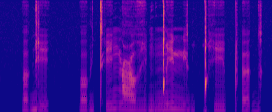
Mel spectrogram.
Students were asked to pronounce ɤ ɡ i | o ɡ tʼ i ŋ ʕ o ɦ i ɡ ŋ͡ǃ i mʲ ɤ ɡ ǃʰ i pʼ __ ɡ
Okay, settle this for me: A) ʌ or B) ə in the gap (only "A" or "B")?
B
